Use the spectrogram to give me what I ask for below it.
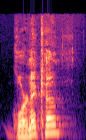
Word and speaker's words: Guernica: Okay, tell me, is it, I'm going to pronounce this wrong because I'm terrible, Guernica? – Mm-hmm. No, you got it.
